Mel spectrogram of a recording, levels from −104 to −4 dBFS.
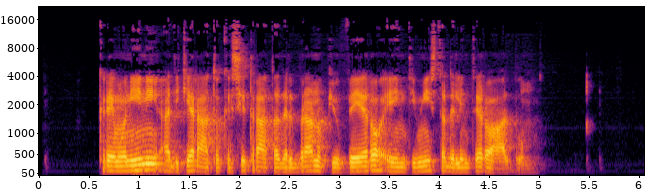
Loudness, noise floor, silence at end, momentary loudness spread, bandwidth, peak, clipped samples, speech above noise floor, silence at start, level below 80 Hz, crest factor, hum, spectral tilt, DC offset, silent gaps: -19 LUFS; -83 dBFS; 1.15 s; 8 LU; 16 kHz; -2 dBFS; under 0.1%; 64 dB; 0.6 s; -58 dBFS; 18 dB; none; -5 dB/octave; under 0.1%; none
